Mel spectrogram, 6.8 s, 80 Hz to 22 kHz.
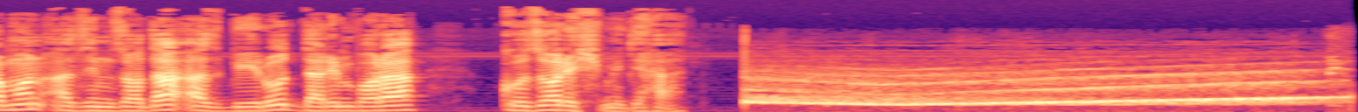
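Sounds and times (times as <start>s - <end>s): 
speech: 0.0s - 3.6s
air-raid warning siren wailing: 3.8s - 6.7s.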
